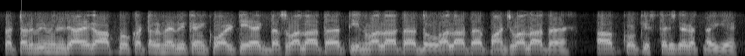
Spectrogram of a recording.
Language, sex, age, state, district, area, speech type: Urdu, male, 18-30, Uttar Pradesh, Saharanpur, urban, conversation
